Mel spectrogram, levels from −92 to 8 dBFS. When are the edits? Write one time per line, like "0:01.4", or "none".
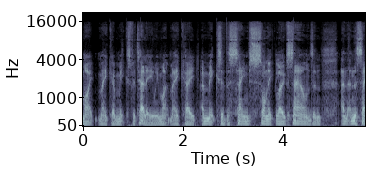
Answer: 0:02.3
0:04.1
